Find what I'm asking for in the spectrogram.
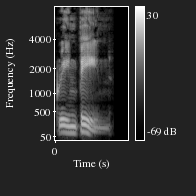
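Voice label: "green bean", British English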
